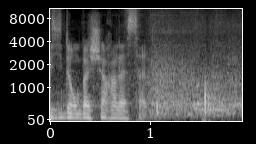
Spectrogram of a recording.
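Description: A middle-aged man speaks briefly, close by.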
